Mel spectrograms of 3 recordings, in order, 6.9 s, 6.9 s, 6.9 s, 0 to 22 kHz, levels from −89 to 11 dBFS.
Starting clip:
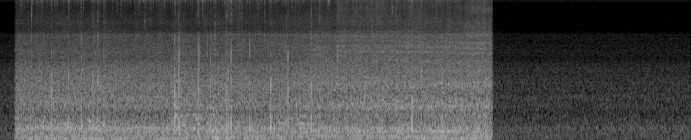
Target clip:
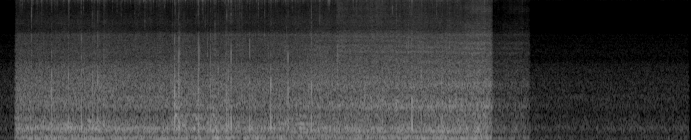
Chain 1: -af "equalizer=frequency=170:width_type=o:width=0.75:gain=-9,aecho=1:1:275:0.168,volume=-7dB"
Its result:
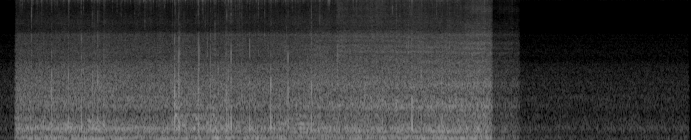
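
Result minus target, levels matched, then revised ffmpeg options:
echo 102 ms early
-af "equalizer=frequency=170:width_type=o:width=0.75:gain=-9,aecho=1:1:377:0.168,volume=-7dB"

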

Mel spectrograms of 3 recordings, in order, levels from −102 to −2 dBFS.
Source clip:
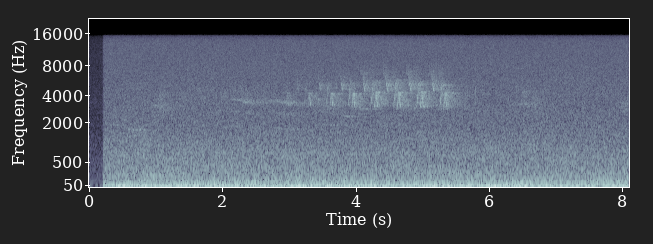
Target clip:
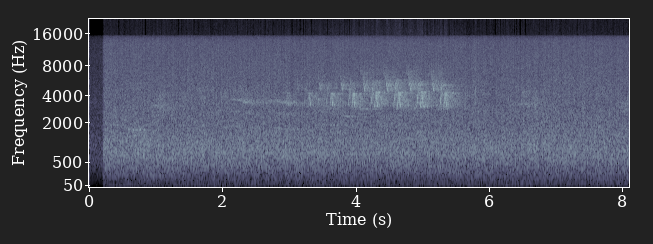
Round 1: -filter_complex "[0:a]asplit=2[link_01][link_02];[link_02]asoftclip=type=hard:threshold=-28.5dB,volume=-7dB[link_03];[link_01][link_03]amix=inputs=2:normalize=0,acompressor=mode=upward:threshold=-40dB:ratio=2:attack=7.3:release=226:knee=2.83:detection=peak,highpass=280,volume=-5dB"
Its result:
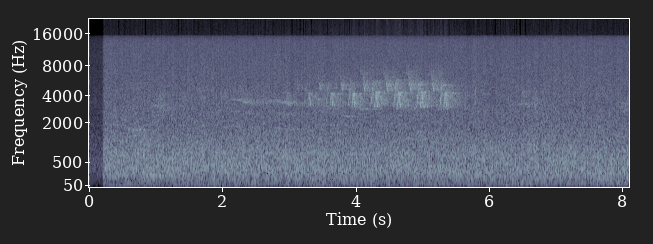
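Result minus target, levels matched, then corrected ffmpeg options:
250 Hz band +13.5 dB
-filter_complex "[0:a]asplit=2[link_01][link_02];[link_02]asoftclip=type=hard:threshold=-28.5dB,volume=-7dB[link_03];[link_01][link_03]amix=inputs=2:normalize=0,acompressor=mode=upward:threshold=-40dB:ratio=2:attack=7.3:release=226:knee=2.83:detection=peak,highpass=760,volume=-5dB"

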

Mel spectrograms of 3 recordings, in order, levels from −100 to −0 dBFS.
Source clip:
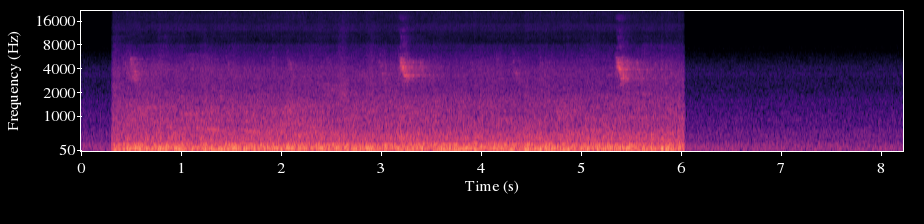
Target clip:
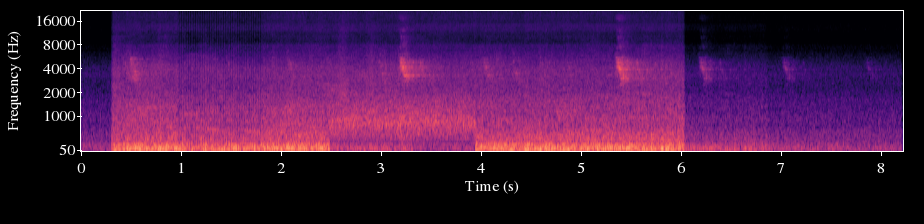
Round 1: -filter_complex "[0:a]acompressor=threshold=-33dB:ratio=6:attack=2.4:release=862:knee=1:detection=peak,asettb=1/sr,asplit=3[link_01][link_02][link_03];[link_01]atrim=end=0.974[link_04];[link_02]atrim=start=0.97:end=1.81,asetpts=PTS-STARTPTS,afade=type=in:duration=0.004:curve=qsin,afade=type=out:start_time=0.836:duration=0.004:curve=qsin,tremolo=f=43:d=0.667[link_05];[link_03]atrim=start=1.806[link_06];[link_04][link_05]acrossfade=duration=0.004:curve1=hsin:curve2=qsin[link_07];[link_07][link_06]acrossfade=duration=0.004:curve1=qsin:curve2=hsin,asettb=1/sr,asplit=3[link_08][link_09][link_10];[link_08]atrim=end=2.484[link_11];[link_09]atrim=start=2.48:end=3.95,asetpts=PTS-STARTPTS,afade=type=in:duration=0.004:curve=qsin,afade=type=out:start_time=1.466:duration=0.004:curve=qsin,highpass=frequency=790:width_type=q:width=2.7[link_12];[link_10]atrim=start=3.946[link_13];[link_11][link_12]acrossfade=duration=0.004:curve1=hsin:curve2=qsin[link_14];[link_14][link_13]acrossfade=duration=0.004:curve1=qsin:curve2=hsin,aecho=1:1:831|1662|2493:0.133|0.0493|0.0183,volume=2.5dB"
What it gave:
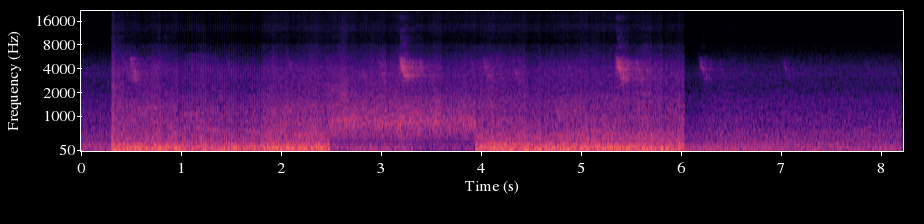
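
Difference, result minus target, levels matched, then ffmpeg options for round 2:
downward compressor: peak gain reduction +13 dB
-filter_complex "[0:a]asettb=1/sr,asplit=3[link_01][link_02][link_03];[link_01]atrim=end=0.974[link_04];[link_02]atrim=start=0.97:end=1.81,asetpts=PTS-STARTPTS,afade=type=in:duration=0.004:curve=qsin,afade=type=out:start_time=0.836:duration=0.004:curve=qsin,tremolo=f=43:d=0.667[link_05];[link_03]atrim=start=1.806[link_06];[link_04][link_05]acrossfade=duration=0.004:curve1=hsin:curve2=qsin[link_07];[link_07][link_06]acrossfade=duration=0.004:curve1=qsin:curve2=hsin,asettb=1/sr,asplit=3[link_08][link_09][link_10];[link_08]atrim=end=2.484[link_11];[link_09]atrim=start=2.48:end=3.95,asetpts=PTS-STARTPTS,afade=type=in:duration=0.004:curve=qsin,afade=type=out:start_time=1.466:duration=0.004:curve=qsin,highpass=frequency=790:width_type=q:width=2.7[link_12];[link_10]atrim=start=3.946[link_13];[link_11][link_12]acrossfade=duration=0.004:curve1=hsin:curve2=qsin[link_14];[link_14][link_13]acrossfade=duration=0.004:curve1=qsin:curve2=hsin,aecho=1:1:831|1662|2493:0.133|0.0493|0.0183,volume=2.5dB"

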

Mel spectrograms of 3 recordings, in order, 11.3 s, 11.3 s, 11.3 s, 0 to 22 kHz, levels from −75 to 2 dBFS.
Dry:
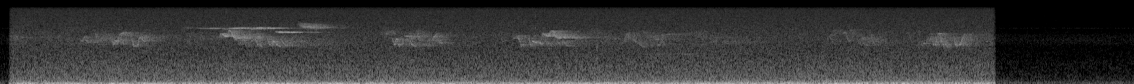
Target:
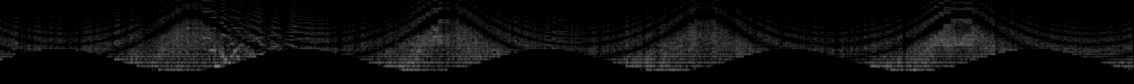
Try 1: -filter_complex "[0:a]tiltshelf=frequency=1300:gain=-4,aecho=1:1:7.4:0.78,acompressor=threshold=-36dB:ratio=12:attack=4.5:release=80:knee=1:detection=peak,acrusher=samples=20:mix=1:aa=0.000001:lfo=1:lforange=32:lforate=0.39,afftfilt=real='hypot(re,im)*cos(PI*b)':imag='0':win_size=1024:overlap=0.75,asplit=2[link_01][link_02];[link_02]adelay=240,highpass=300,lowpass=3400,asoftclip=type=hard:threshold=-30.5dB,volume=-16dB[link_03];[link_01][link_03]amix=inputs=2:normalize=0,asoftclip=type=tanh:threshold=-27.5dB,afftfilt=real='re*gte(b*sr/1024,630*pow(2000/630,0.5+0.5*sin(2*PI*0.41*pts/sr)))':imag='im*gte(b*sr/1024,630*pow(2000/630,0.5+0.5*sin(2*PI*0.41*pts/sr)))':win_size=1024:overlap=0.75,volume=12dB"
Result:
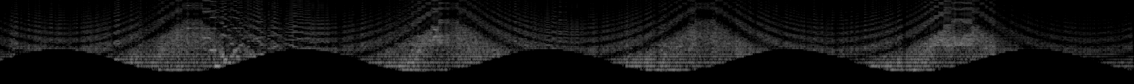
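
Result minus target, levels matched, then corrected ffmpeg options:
downward compressor: peak gain reduction −7.5 dB
-filter_complex "[0:a]tiltshelf=frequency=1300:gain=-4,aecho=1:1:7.4:0.78,acompressor=threshold=-44dB:ratio=12:attack=4.5:release=80:knee=1:detection=peak,acrusher=samples=20:mix=1:aa=0.000001:lfo=1:lforange=32:lforate=0.39,afftfilt=real='hypot(re,im)*cos(PI*b)':imag='0':win_size=1024:overlap=0.75,asplit=2[link_01][link_02];[link_02]adelay=240,highpass=300,lowpass=3400,asoftclip=type=hard:threshold=-30.5dB,volume=-16dB[link_03];[link_01][link_03]amix=inputs=2:normalize=0,asoftclip=type=tanh:threshold=-27.5dB,afftfilt=real='re*gte(b*sr/1024,630*pow(2000/630,0.5+0.5*sin(2*PI*0.41*pts/sr)))':imag='im*gte(b*sr/1024,630*pow(2000/630,0.5+0.5*sin(2*PI*0.41*pts/sr)))':win_size=1024:overlap=0.75,volume=12dB"

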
